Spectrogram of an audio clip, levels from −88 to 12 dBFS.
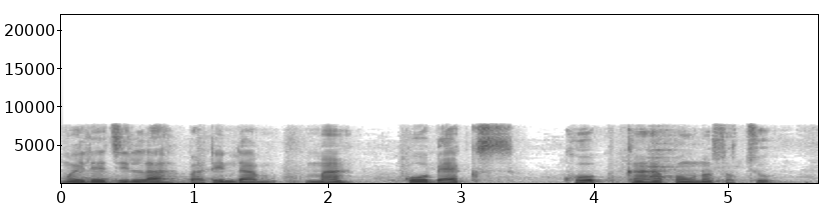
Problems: constant background noise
